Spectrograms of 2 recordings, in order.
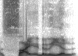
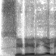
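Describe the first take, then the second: First: The first syllable sounds like 'side'. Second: The first syllable sounds like 'sid'. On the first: "सिडेरियल या साइड रियल दोनों pronunciation कर सकते हैं" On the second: "सिडेरियल या साइड रियल दोनों pronunciation कर सकते हैं"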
